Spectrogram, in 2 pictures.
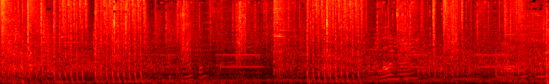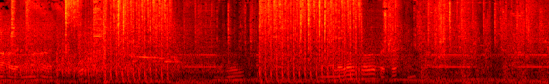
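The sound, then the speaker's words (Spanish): Gunfire in the video game Wolfenstein: The New Order, sustained rapid automatic bursts with mechanical clatter and occasional heavier booms, loud and nearly continuous, with a player talking over it. “Están disparando todas las mismas.”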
